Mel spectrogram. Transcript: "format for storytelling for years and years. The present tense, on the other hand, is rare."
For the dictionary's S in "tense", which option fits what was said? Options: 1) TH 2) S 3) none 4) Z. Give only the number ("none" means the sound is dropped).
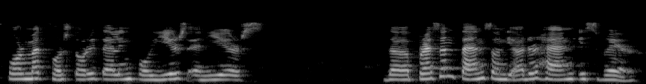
2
